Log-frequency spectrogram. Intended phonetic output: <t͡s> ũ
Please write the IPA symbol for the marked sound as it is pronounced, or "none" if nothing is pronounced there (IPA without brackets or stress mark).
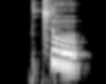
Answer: t͡s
